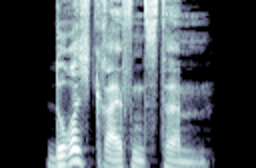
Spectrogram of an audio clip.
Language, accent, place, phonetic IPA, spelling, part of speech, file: German, Germany, Berlin, [ˈdʊʁçˌɡʁaɪ̯fn̩t͡stəm], durchgreifendstem, adjective, De-durchgreifendstem.ogg
- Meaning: strong dative masculine/neuter singular superlative degree of durchgreifend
